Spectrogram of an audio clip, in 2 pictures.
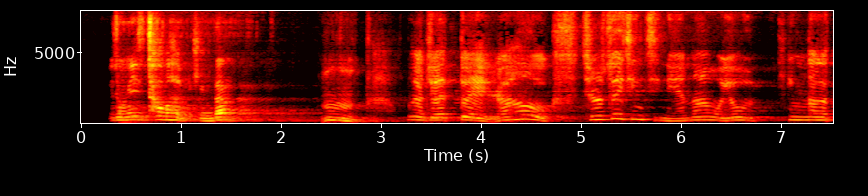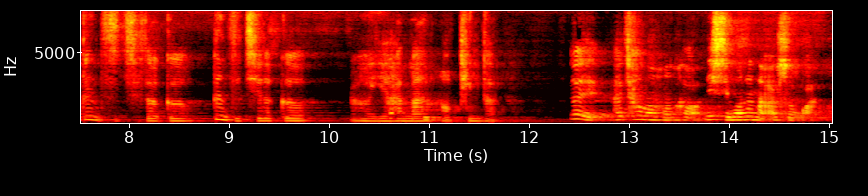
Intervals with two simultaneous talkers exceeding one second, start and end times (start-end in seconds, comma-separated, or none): none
